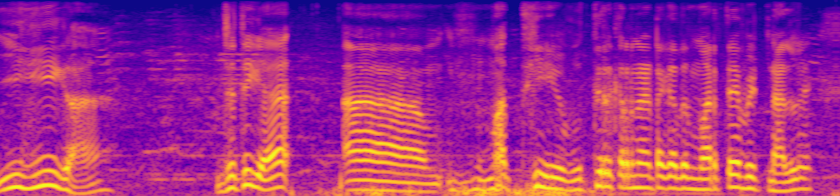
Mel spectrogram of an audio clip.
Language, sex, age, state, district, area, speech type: Kannada, male, 18-30, Karnataka, Dharwad, urban, spontaneous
